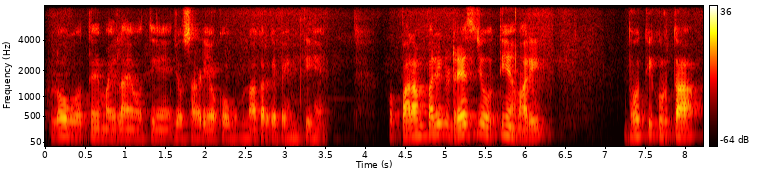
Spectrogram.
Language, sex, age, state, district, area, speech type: Hindi, male, 30-45, Madhya Pradesh, Ujjain, urban, spontaneous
